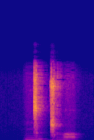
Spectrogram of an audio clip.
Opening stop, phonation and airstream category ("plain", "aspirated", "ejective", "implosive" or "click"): click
